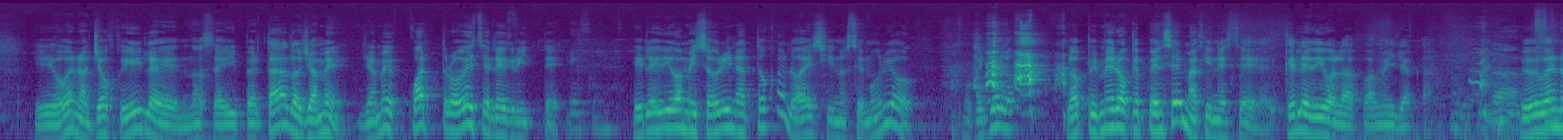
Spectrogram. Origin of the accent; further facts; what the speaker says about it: Itá Ibaté, Corrientes, Argentina; fuimos unas vacaciones a Corrientes, mi pueblo Itaibaté Corrientes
